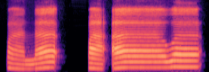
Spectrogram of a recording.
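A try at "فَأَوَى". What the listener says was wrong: Iya, nggak mungkin lam ya. Kalau lam harus nyambung. Ini yang nggak nyambung alif. Fa'awa.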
